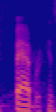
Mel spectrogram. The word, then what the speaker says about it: Fabricius: You don't say the second I. It's absolutely Fabricus. That's how you say it.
